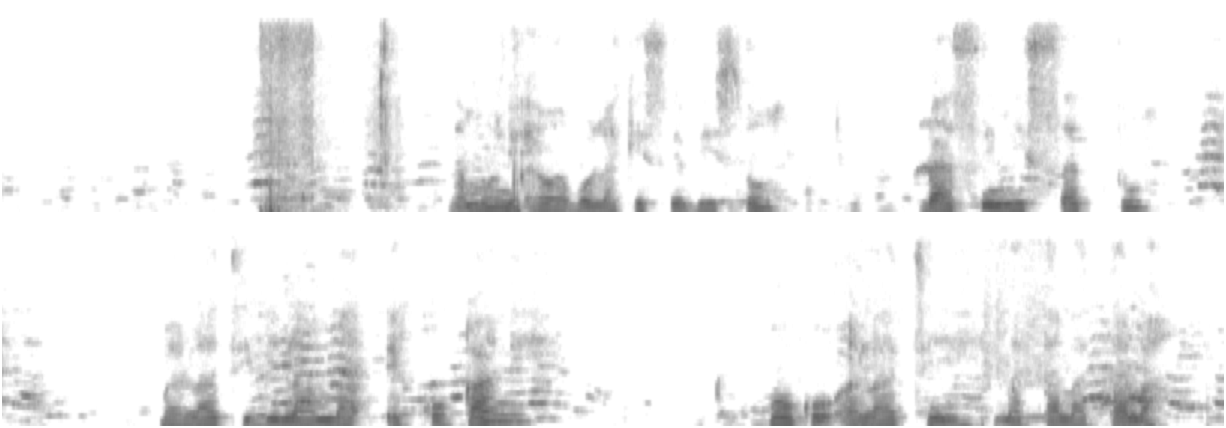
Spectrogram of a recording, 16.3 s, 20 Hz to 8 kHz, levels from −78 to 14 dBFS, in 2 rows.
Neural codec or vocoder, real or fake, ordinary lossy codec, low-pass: none; real; MP3, 64 kbps; 7.2 kHz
